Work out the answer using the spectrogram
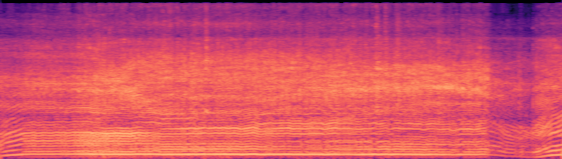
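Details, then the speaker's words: Mantis tiller two-stroke engine after carburetor fuel pump diaphragm replacement and recoil fix, idle possibly still a bit high, tilling fairly hard dirt: steady high buzz holds speed while digging, dips and recovers with load changes; healthy running under load. "one-handed sorry it works pretty hard dirt too it still goes on its own"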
